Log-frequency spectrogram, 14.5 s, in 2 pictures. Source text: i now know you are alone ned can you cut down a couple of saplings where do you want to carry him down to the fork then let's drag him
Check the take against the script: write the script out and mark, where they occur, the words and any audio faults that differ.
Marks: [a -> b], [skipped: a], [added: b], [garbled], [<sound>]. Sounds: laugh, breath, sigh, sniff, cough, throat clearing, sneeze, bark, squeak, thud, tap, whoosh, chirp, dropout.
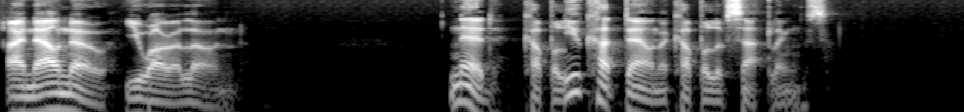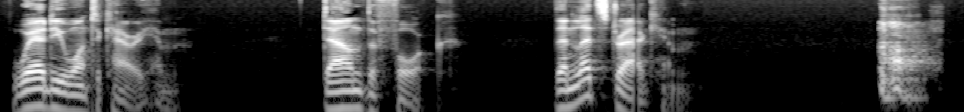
i now know you are alone ned [can -> couple] you cut down a couple of saplings where do you want to carry him down [skipped: to] the fork then let's drag [dropout] him [throat clearing]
